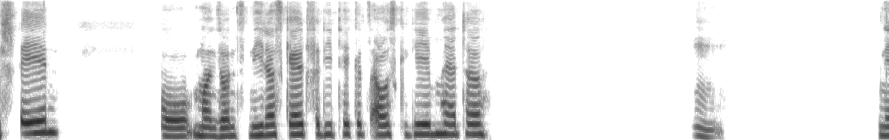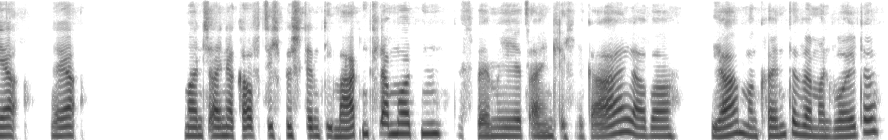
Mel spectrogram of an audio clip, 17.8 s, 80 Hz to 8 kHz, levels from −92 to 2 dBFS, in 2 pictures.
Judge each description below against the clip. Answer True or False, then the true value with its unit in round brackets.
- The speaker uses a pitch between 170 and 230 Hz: True (185 Hz)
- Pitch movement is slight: False (3.2 semitones)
